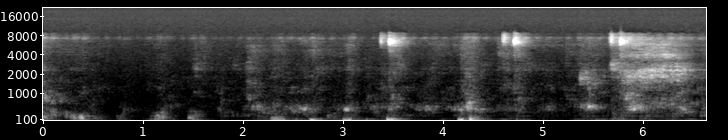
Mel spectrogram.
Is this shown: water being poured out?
no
